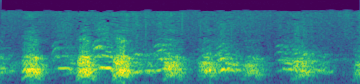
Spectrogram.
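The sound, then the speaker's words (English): Huskies, sled dogs led by the lead dog King in the Yukon in The Challenge of the Yukon, barking and yelping in a rapid, overlapping chorus of bursts, fairly loud, with a muffled, old-recording tone and no talking. “On King! On, you Huskies!”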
